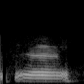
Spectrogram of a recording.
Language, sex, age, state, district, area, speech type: Marathi, male, 18-30, Maharashtra, Ratnagiri, rural, conversation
